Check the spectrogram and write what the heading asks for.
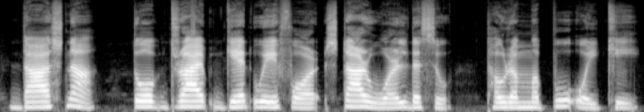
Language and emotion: Manipuri, neutral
